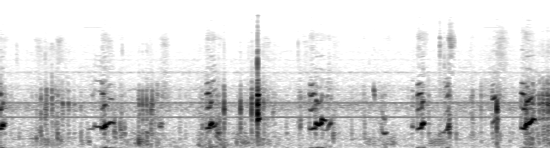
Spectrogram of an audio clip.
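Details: Nursing Border Collie puppies, one week old, let out brief upward-curling squeaks every second or so, separated by quiet gaps, over a low steady hum.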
